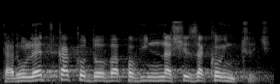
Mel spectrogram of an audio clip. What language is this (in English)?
Polish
